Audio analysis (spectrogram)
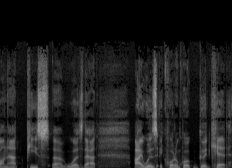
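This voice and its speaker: A man speaks with a Midwestern American accent on a very clean recording with a silent background. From US Midwest (central Kansas). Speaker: military veteran and author. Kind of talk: interview conversation.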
